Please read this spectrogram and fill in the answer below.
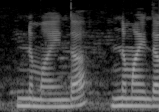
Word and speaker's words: نمائندہ: خیر کے ایسے ہی نمائندہ کا تلفظ دیکھیں جی، حمزہ اوپر نہیں آتی، نیچے دو نقطے یہ کے آتے ہیں، نمائندہ، اور روشنی کے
